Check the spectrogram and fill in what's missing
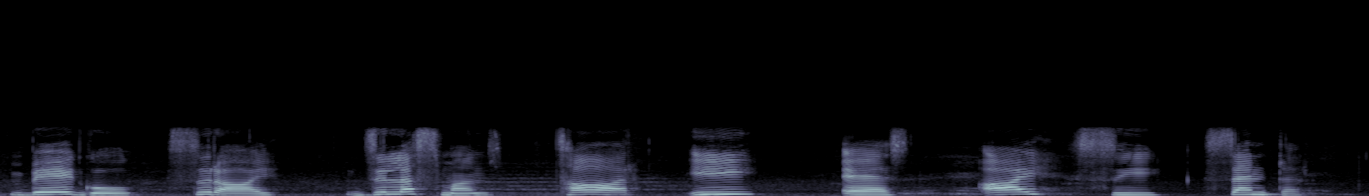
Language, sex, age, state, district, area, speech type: Kashmiri, female, 18-30, Jammu and Kashmir, Bandipora, rural, read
